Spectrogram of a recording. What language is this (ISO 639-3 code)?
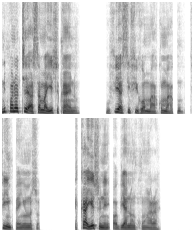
aka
